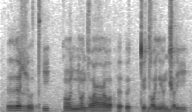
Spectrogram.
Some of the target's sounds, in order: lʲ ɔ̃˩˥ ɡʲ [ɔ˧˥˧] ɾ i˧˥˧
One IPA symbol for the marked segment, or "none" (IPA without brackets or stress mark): ɔ˧˥˧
